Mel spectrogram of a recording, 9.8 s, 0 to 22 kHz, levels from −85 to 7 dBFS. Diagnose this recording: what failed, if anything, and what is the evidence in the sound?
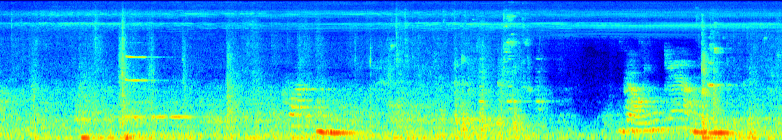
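The fault sits at the driver or buffer stage: clock drift buffer slips. From 0.38 s to 9.19 s a click recurs every 0.80 s, about ten in all, wherever there is signal. The likely cause is two devices on independent clocks, differing by roughly a couple of hundred ppm, so the buffer between them drifts until a handful of samples is dropped or repeated. The strictly regular interval distinguishes it from network packet loss or random dropouts, which come at irregular times.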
